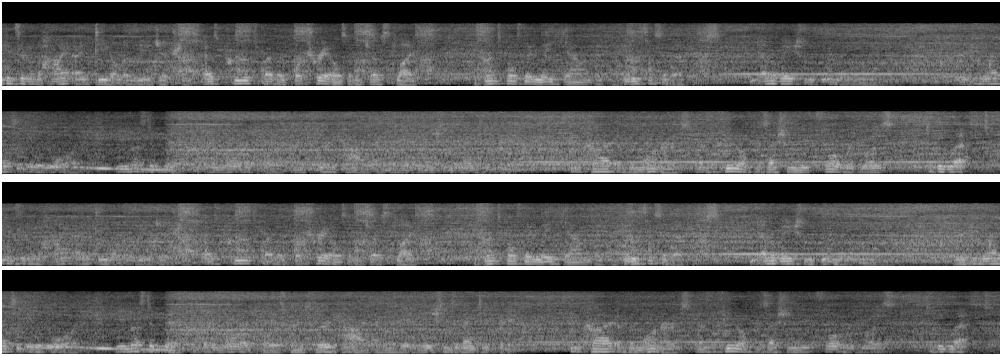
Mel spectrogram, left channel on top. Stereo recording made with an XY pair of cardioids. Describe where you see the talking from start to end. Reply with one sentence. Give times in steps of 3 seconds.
You can hear the talking on the left from 0 s, in the centre from 3 s, on the right from 6 s, in the centre from 15 s and on the left from 18 s.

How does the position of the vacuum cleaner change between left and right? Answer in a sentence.
In this clip you hear the vacuum cleaner go from the right side to the left.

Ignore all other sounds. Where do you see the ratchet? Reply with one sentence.
In this clip you hear the ratchet in the centre.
